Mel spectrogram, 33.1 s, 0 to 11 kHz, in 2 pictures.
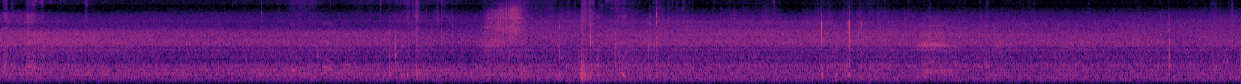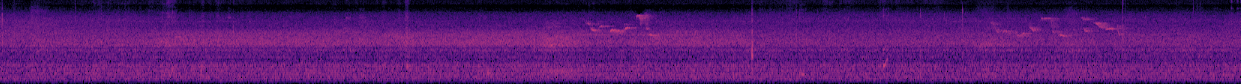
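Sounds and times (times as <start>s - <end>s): outdoor background hiss: 0.0s - 33.0s
bird twittering: 6.5s - 7.0s.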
